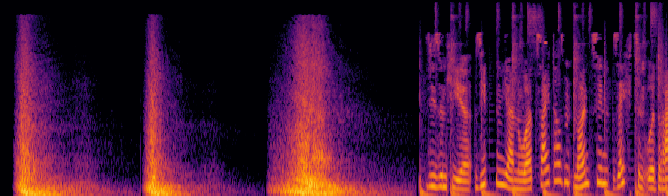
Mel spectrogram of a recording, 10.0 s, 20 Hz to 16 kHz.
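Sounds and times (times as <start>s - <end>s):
deep boom: 0.2s - 3.2s
whoosh sound effect: 0.2s - 6.0s.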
